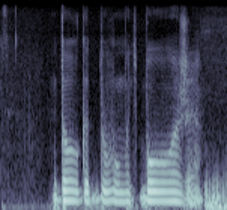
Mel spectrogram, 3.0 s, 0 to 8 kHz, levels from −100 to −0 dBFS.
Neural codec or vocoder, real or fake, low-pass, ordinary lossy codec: none; real; 7.2 kHz; none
